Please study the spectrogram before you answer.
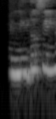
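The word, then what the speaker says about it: cnidocil: नीडोसील में सी साइलेंट रहेगा, नीडोसील।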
